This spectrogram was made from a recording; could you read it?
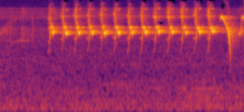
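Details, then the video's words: White-headed munia (emprit kaji) in full song, used as a lure to prompt lazy munias to sing: a fast run of thin, high chips, about six a second, ending in two sharp downslurred notes. "emprit kaji gacor - suara bunyi burung pipit"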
